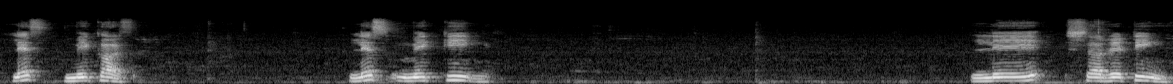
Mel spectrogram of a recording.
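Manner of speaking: each word said slowly and clearly for learners; slow word-list reading. Shown as a demonstration. Teacher reading a word list slowly to students. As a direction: spell out the vocabulary slowly, word by word.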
